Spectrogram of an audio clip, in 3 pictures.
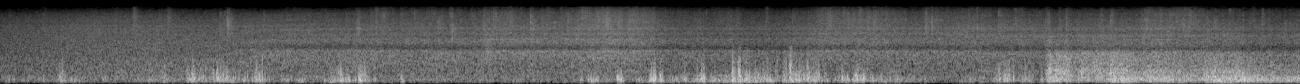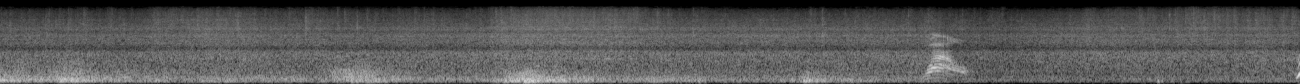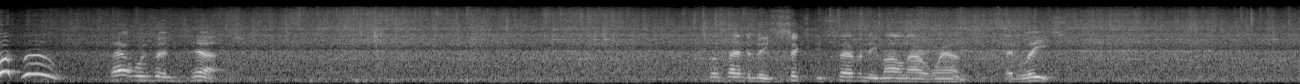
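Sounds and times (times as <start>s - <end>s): strong wind buffeting microphone: 0.0s - 22.2s
heavy rain: 0.0s - 39.0s.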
